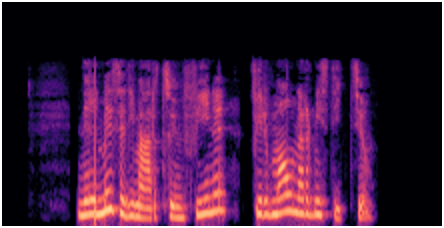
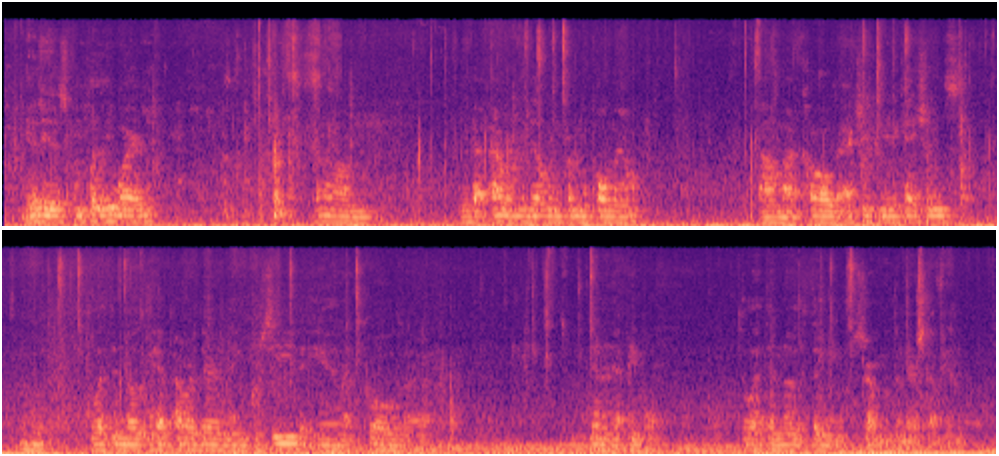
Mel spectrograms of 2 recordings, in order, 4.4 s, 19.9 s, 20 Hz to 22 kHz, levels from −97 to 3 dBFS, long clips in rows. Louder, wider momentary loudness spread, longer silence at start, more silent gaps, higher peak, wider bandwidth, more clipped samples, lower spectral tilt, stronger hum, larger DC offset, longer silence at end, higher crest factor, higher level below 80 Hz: first, -16 LUFS vs -20 LUFS; about the same, 14 LU vs 14 LU; first, 0.75 s vs 0 s; first, 2.42-2.49 s vs none; second, -4 dBFS vs 0 dBFS; second, 7.6 kHz vs 16 kHz; neither; about the same, -6.5 dB/octave vs -6.5 dB/octave; neither; neither; first, 0.7 s vs 0 s; about the same, 14 dB vs 16 dB; second, -54 dBFS vs -24 dBFS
